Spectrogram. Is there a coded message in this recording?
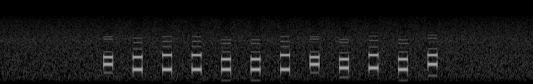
Yes: DTMF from 1.0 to 4.4 s, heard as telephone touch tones, dialled by machine, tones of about 90 ms. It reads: 02331130461#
